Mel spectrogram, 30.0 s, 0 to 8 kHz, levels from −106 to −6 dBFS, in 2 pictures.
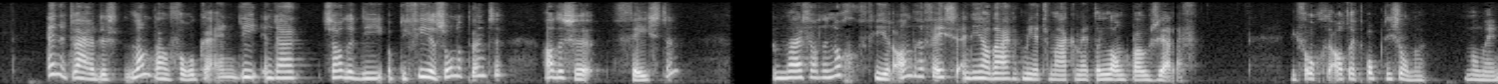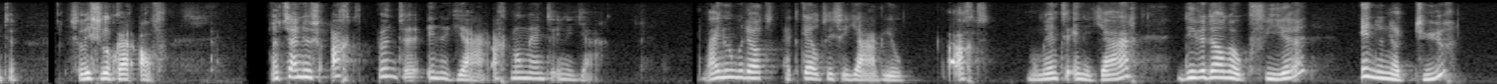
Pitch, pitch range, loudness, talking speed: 200 Hz, 170-235 Hz, -21 LUFS, 155 wpm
